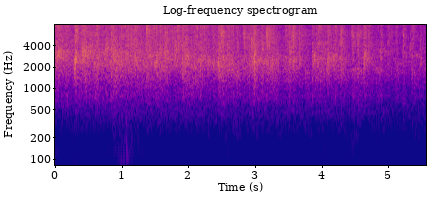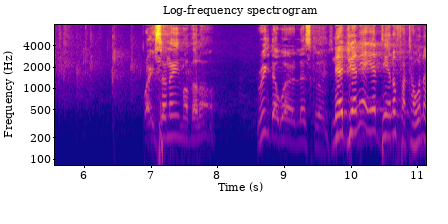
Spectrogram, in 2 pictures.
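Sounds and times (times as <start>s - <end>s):
audience clapping hands: 0.0s - 7.4s
speech: 7.0s - 11.1s.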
